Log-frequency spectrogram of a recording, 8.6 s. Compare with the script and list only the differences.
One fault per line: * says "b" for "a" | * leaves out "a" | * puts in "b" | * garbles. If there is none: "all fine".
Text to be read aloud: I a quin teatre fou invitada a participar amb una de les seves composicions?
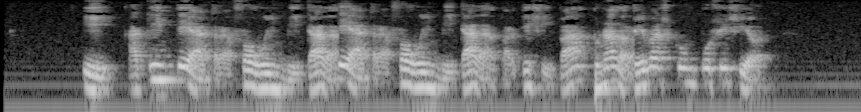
* puts in "teatre fou invitada"
* leaves out "amb"
* leaves out "les"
